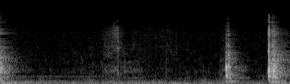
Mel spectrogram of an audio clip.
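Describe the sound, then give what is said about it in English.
A toy hammer bangs on a toy ball: a soft knock, then two sharper, louder hollow hits close together near the end, over quiet background noise with no talking. “Can you bang with the hammer? Right on the ball, that's right.”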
